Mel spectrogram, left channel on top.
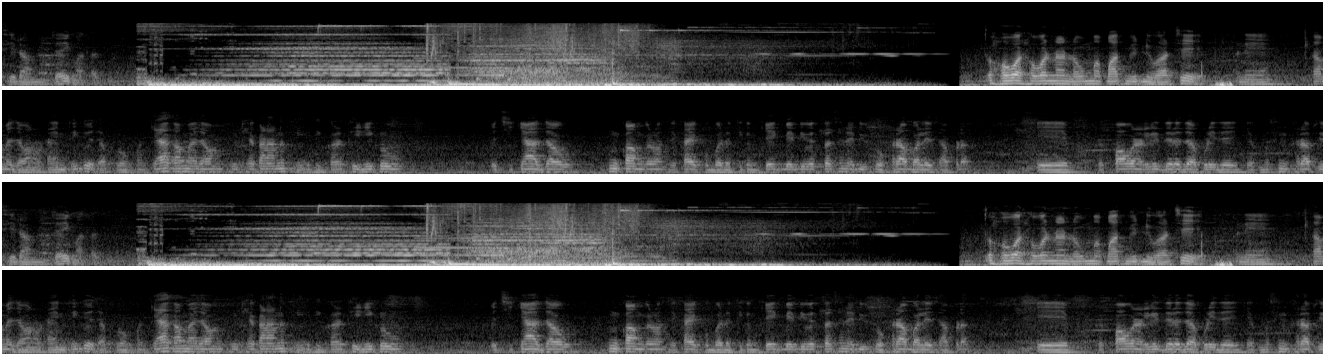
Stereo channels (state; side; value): normal; both; correlation 0.87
